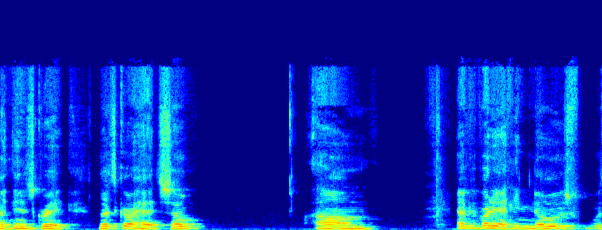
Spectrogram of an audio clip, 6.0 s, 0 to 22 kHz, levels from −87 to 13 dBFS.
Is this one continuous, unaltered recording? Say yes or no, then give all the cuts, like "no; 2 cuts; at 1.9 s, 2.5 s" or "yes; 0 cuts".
yes; 0 cuts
